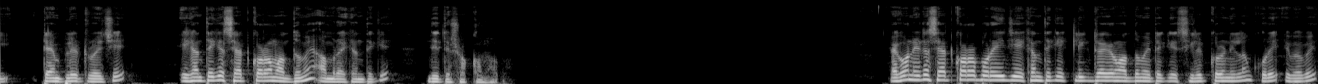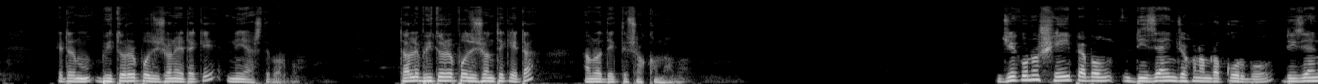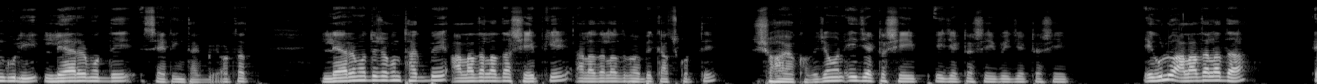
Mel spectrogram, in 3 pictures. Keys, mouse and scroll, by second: 3.1 click, 8.7-17.5 drag, 29.3 click.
